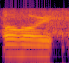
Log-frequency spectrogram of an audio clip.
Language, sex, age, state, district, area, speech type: Manipuri, male, 18-30, Manipur, Kangpokpi, urban, conversation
